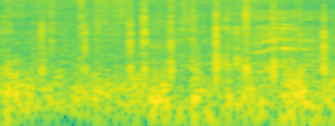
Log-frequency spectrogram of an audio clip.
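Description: Quick, irregular taps of a runner's spiked shoes striking a synthetic track, over the murmur of trackside spectators' voices.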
